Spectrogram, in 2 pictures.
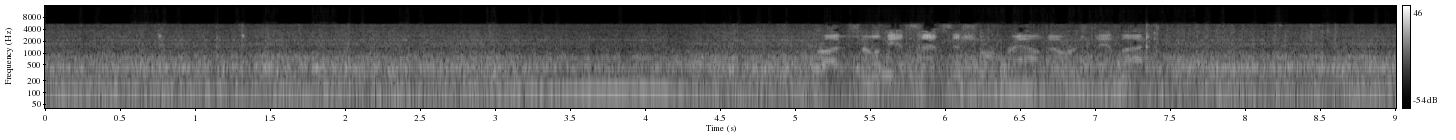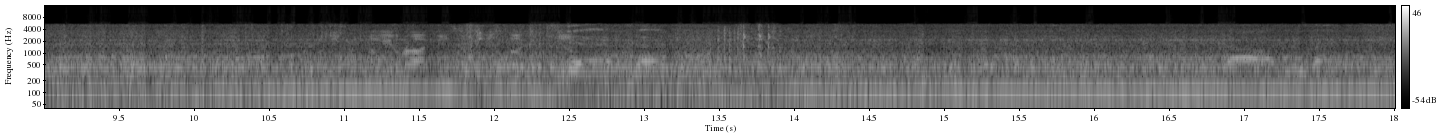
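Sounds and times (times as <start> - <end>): loud engine drone: 0.0 - 18.0
faint voices: 5.1 - 7.6, 10.8 - 13.7.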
